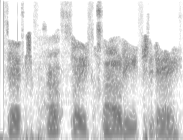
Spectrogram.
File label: low voice; MorphVOX Pro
